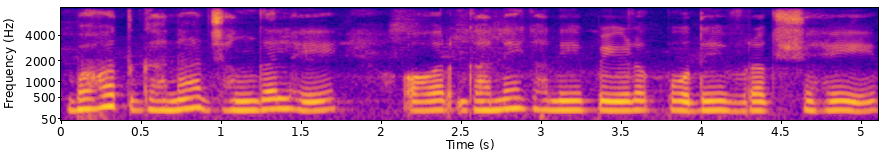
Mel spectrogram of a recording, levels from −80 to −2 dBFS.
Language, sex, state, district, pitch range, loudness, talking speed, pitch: Hindi, female, Madhya Pradesh, Dhar, 200-215 Hz, -17 LUFS, 130 wpm, 205 Hz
